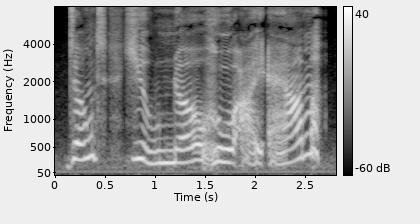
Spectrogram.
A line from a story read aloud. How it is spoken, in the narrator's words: She roared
